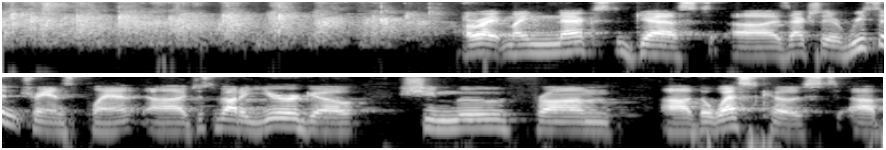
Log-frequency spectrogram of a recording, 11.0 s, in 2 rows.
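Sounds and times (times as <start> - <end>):
audience round of applause: 0.0 - 3.1
speech: 2.9 - 11.0.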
